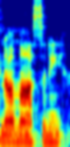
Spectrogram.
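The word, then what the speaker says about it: Mnemosyne: And last but not least, good old mother, mother goddess of memory, Namosin. I only know it's pronounced Namosin because of the pronunciation guide.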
